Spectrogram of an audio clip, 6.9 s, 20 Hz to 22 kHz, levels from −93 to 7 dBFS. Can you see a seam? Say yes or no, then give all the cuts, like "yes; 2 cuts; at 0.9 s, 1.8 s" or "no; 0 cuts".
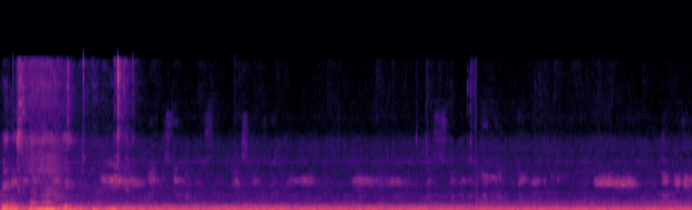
yes; 1 cut; at 4.8 s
